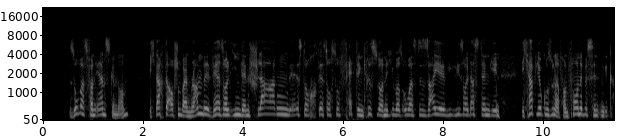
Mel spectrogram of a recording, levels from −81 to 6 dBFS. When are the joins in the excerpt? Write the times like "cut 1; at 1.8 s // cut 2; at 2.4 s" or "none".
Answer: none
